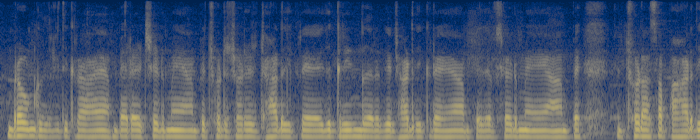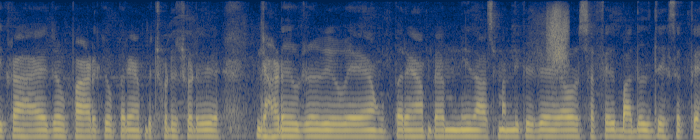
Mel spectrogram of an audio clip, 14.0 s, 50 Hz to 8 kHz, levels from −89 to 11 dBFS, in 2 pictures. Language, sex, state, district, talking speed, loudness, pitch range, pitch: Hindi, male, Jharkhand, Sahebganj, 275 wpm, -19 LUFS, 130-135 Hz, 135 Hz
